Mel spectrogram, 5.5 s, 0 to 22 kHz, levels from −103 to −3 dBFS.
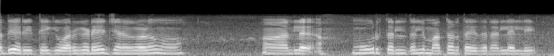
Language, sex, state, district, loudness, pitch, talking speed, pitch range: Kannada, female, Karnataka, Koppal, -19 LUFS, 215 Hz, 110 wpm, 205-230 Hz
